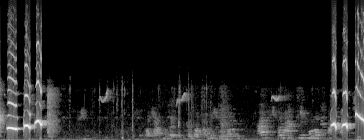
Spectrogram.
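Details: Greater green leafbird in full, busy song packed with varied phrases, played to make other birds answer; loud, sharp whistled and slurred notes burst out at the start and again at the end, with softer, quick twittering phrases in between.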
